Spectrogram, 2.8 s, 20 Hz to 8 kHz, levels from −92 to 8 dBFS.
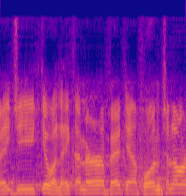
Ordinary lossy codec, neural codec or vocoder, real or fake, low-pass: none; codec, 16 kHz, 1.1 kbps, Voila-Tokenizer; fake; none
